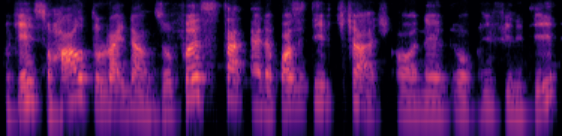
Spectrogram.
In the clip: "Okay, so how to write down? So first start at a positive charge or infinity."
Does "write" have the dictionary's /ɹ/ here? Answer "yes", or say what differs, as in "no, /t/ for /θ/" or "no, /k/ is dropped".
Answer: yes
